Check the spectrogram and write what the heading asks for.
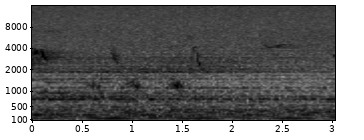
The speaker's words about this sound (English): I hear birds singing songs.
